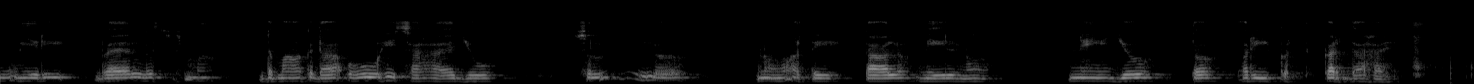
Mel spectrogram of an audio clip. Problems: background sounds at intervals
